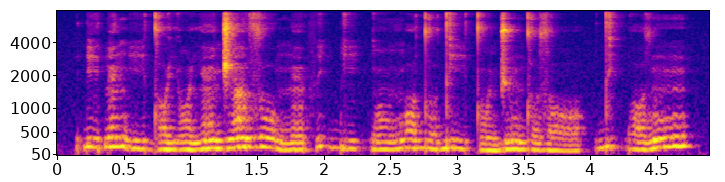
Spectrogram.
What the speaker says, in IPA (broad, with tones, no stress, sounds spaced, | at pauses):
ɗ i˧ ɗ ɛ̃˦ ŋ iː˨ d ɔ˨ j ɔ̃˨ j ɛ̃˧ d͡ʒ ã˦ z o˦˨ ŋ ɛ̃˨ f i˦ ɡ͡b iː˧ ɡ͡b ɔ̃˧ ŋ ɔ˦ d o˧ d iː˦˨ t ɔ̃˨ d͡ʒ ũ˧ d o˨ z ɔ˨ | d i˧ ɡ͡b ɔ˨ z ũ˦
